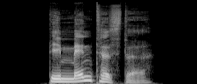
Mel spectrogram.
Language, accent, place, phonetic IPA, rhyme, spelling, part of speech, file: German, Germany, Berlin, [deˈmɛntəstə], -ɛntəstə, dementeste, adjective, De-dementeste.ogg
- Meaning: inflection of dement: 1. strong/mixed nominative/accusative feminine singular superlative degree 2. strong nominative/accusative plural superlative degree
